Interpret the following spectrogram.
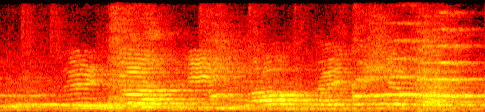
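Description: A young child's high-pitched voice speaking, giving an answer to a quiz question.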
